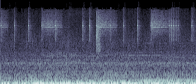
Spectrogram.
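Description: A car runs a lap of Laguna Seca Raceway, with a loud, close engine drone and road rumble inside the cabin, plus intermittent high squeaks and clicks over the steady noise.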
